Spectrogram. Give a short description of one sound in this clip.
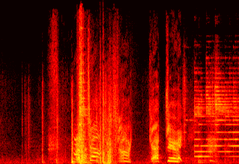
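A young woman shouts angrily.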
